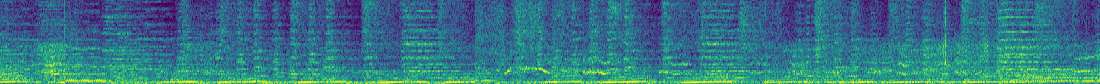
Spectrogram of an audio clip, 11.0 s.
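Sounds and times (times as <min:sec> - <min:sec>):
car engine revving: 0:00.0 - 0:11.0
tyres skidding: 0:00.0 - 0:11.0.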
